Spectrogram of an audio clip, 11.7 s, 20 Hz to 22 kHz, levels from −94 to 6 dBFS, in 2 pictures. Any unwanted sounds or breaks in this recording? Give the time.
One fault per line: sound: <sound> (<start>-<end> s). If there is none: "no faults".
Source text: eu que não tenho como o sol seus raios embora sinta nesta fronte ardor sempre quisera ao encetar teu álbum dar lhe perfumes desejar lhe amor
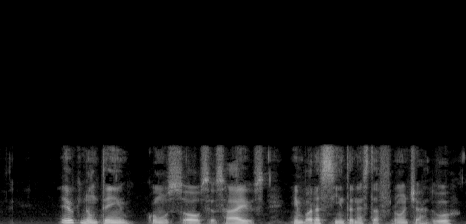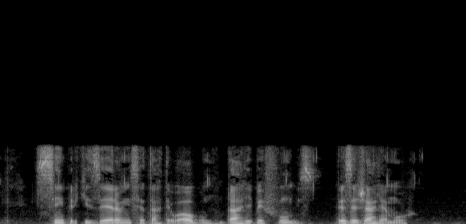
no faults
